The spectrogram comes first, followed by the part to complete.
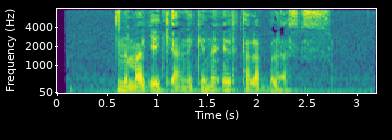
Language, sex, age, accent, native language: Uzbek, male, 18-24, Farg'ona, Uzbek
